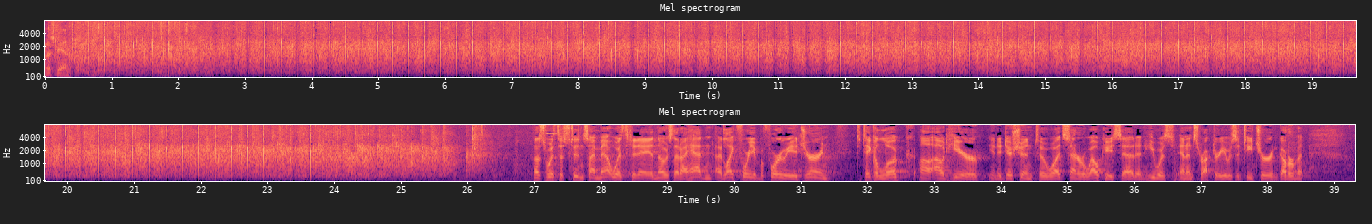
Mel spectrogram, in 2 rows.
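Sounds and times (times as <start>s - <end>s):
speech: 0.0s - 0.6s, 27.0s - 38.6s
audience applause: 0.0s - 26.4s.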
